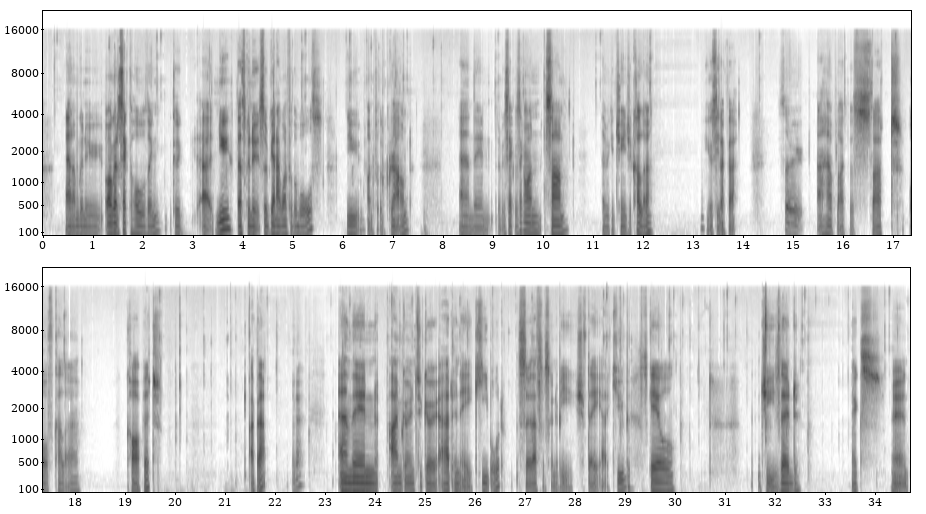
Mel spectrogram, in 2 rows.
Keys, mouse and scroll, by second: 0.2 click, 1.3-2.2 middle drag, 2.2-6.4 drag, 6.4 shift+scroll down 1, 6.6 shift+middle click, 6.8 Tab, 7.0 3, 7.2-7.8 right drag, 7.8-9.0 middle drag, 9.0-12.2 drag, 20.1 alt+a, 20.6 Tab, 20.8 scroll down 6, 21.1 alt+a, 21.3-21.8 scroll up 4, 21.8-24.6 shift+middle drag, 24.6 scroll down 1, 24.7 middle click, 25.0-25.7 scroll up 5, 25.7-26.0 middle drag, 27.2 shift+a, 28.8 scroll down 1, 29.0 shift+middle click, 29.4 s, 30.2 shift+middle click, 30.3 scroll up 1, 30.4 g, 31.2-31.8 middle drag, 31.8 g, 32.8-33.3 shift+middle drag, 33.3 Tab, 33.4 3, 34.2 right click, 34.4 scroll up 1, 34.6 middle click.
